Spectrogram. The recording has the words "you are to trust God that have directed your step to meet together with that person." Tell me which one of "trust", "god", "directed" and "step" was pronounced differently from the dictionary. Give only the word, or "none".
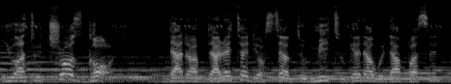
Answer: step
